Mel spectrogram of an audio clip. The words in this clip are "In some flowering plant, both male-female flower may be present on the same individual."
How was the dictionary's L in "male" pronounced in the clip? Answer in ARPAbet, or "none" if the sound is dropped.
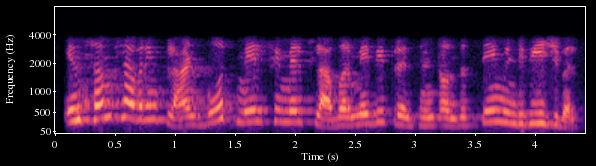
L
